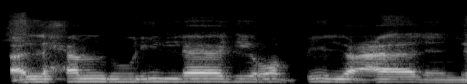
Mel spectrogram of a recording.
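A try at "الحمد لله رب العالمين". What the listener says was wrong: Again, you bounce the lamb. First one. You bounce the first time this time. The first one. All this time you've been doing the second one. This time you bounce the first one.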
